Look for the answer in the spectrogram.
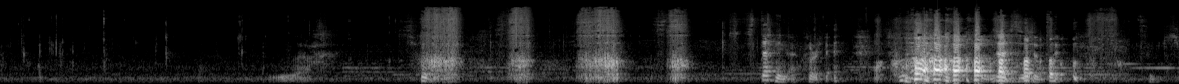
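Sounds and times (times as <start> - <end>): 
loud chewing while eating: 0.0 - 7.0
speech: 3.0 - 3.4, 7.6 - 10.8
laughter: 8.8 - 10.9.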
